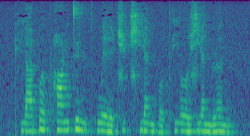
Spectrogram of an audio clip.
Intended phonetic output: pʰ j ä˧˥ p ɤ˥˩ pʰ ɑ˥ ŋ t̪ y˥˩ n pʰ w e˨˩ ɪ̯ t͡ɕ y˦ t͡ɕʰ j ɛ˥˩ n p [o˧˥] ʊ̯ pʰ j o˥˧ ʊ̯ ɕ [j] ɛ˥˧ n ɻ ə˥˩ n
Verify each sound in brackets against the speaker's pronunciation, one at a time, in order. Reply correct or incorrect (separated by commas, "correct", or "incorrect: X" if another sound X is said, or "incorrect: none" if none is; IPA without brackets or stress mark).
incorrect: o˩, correct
